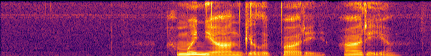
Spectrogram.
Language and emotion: Russian, sad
